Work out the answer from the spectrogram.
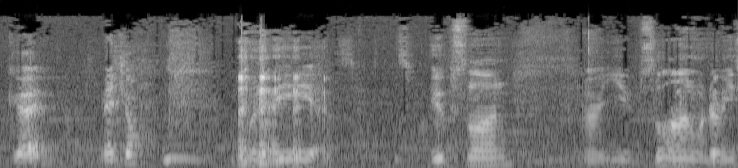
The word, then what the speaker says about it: Upsilon: Would it be Upsilon or Upsilon, whatever you said? Yep. Yep. Nice. How's it pronounced? Like a oo.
